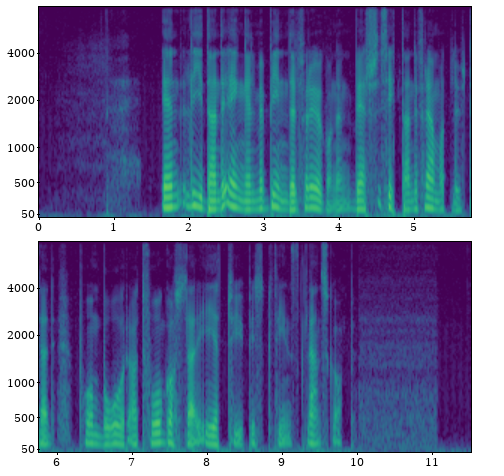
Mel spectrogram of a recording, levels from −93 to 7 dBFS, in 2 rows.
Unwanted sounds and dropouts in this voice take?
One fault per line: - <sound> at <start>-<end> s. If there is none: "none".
none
